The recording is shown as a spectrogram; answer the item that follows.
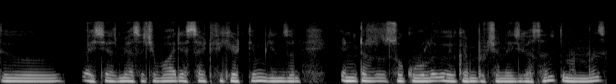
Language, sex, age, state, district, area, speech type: Kashmiri, male, 18-30, Jammu and Kashmir, Anantnag, rural, spontaneous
